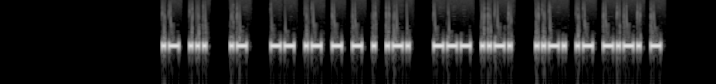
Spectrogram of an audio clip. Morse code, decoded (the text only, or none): AS A MATTER OF FACT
